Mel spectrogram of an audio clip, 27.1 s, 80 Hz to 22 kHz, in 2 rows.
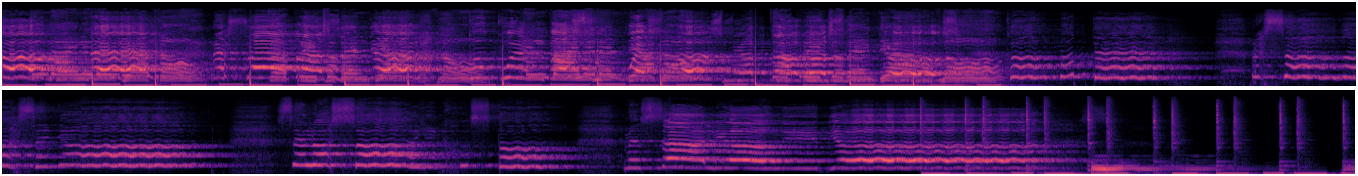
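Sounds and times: low backing beat: 0.0s - 9.8s, 24.4s - 27.0s
woman singing with vibrato: 0.0s - 15.7s, 16.3s - 19.2s, 19.8s - 24.4s.

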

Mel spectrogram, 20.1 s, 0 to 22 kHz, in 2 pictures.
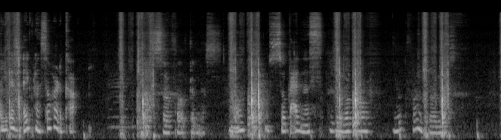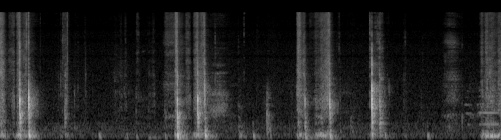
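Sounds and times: knife slicing eggplant: 0.0s - 0.6s, 2.4s - 3.2s, 4.6s - 5.4s, 6.6s - 7.4s, 8.4s - 9.1s, 10.0s - 11.4s, 13.5s - 14.3s, 15.9s - 16.8s, 17.4s - 17.8s, 19.6s - 20.0s.

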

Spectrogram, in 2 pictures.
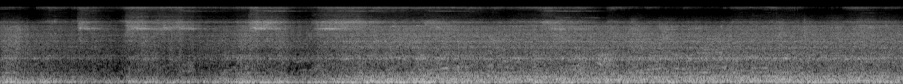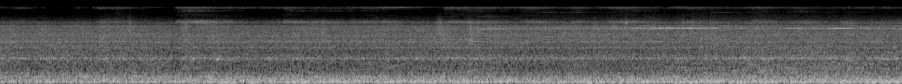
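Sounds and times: freight wagons rumbling on rails: 0.0s - 18.0s
high-pitched wheel squeals: 0.7s - 3.7s, 13.6s - 18.0s.

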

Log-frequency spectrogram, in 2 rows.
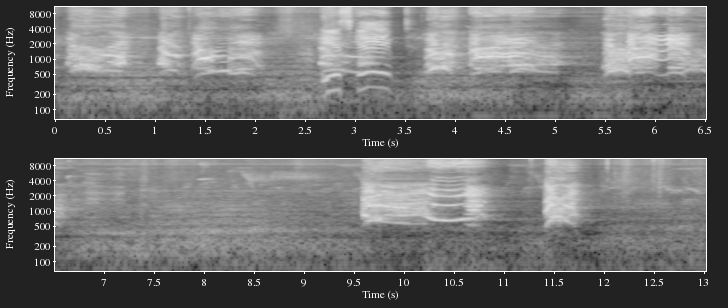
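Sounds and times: dog baying: 0.0s - 6.6s, 9.6s - 11.9s.

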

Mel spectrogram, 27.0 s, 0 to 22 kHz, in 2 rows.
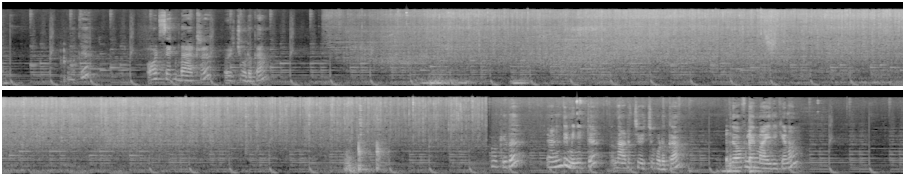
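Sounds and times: batter sizzling in a pan: 4.8s - 23.5s.

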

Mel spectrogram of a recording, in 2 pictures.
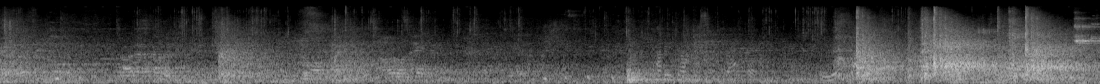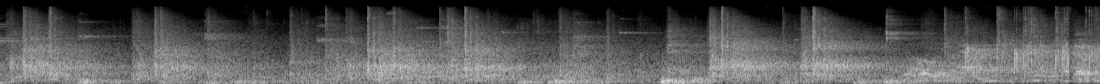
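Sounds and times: squash ball hitting rackets and walls: 2.0s - 3.8s, 8.3s - 20.7s
sneaker squeaks on wooden floor: 9.5s - 17.9s, 19.8s - 20.2s.

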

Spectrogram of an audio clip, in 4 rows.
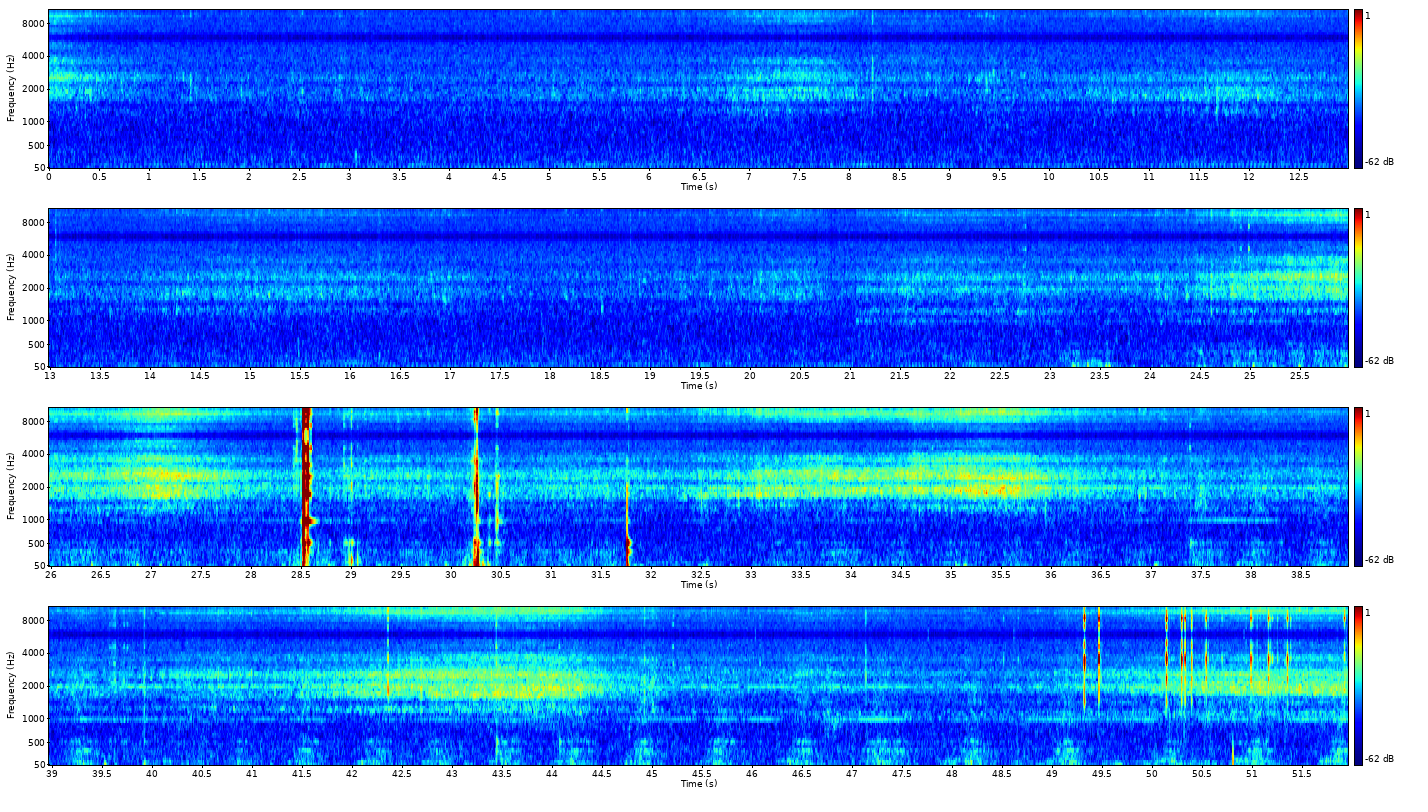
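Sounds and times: muffled underwater noise: 22.6s - 51.9s
low underwater thumps: 36.8s - 51.9s.

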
